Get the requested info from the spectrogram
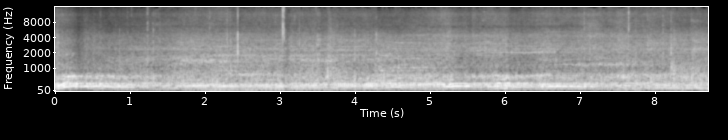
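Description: Porsche Carrera GT's V10 engine running at low revs as the car rolls slowly away, with a few small rises in revs: one right at the start and two more around the middle.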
